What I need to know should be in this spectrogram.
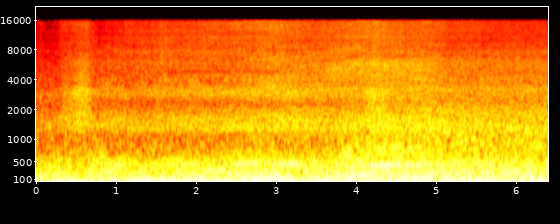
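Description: Cars drive past nearby.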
